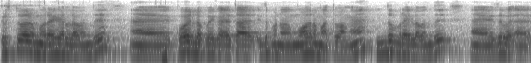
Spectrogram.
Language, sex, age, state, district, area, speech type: Tamil, male, 18-30, Tamil Nadu, Tiruchirappalli, rural, spontaneous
